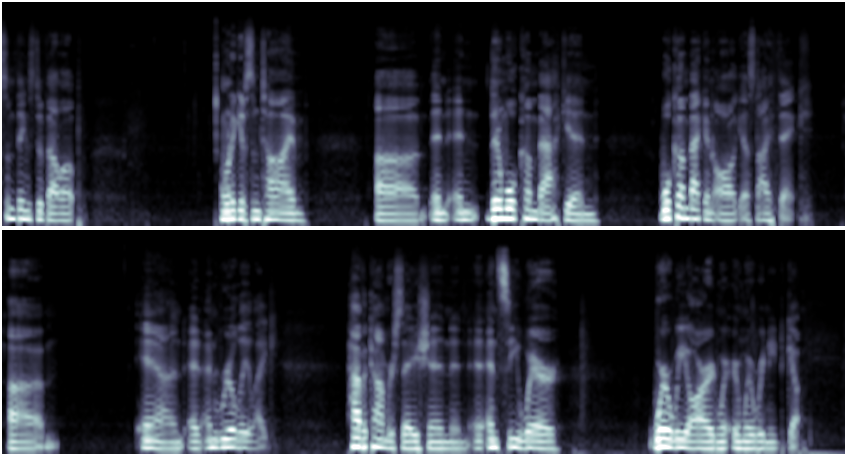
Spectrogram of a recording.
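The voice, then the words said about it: Strained, worn-out voice. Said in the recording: “my voice is so screwed up from Saturday's match ... drinking beer”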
